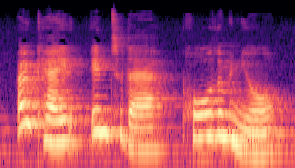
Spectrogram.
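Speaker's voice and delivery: ordinary delivery, nothing marked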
